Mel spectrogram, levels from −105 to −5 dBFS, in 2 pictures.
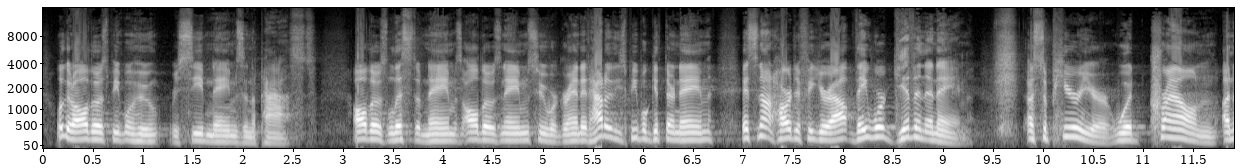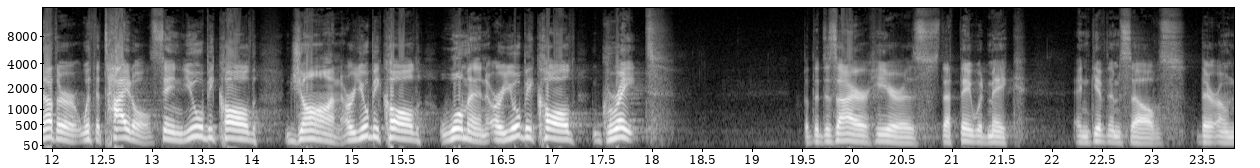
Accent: American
